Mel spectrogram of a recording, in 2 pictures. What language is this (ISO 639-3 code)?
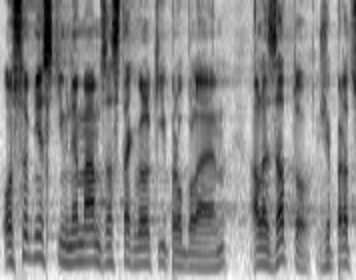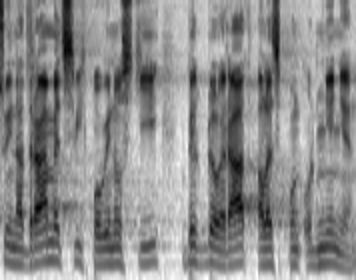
ces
